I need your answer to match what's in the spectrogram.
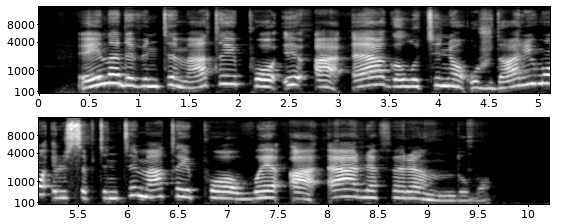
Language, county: Lithuanian, Vilnius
